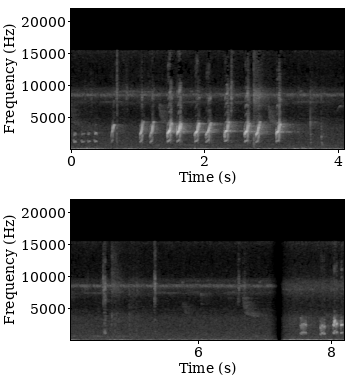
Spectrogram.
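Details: A decoy red-whiskered bulbul sings at wild birds: a rapid series of about ten sharp, clear whistled notes over three seconds, then a quiet stretch and a brief burst of chirps at the end.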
